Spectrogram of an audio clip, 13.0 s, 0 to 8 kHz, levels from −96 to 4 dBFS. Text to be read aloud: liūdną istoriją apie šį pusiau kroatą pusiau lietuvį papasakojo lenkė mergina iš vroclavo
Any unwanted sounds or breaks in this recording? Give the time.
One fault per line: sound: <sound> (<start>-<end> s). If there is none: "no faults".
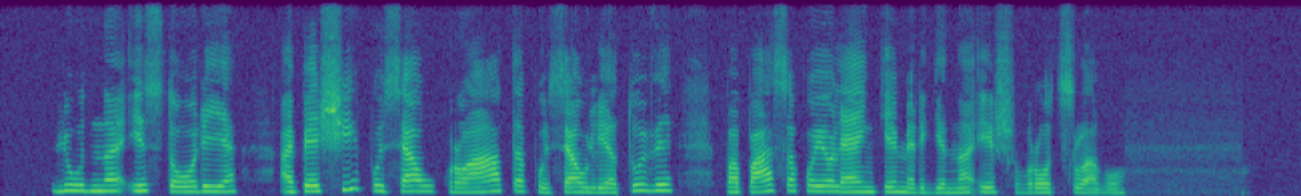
no faults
